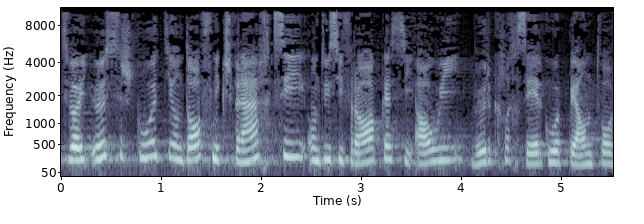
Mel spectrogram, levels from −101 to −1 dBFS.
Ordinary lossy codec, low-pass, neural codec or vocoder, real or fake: none; none; none; real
